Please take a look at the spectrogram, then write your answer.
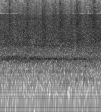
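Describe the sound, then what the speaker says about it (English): A big Burnley football crowd at Turf Moor roars and cheers in a dense, sustained wall of sound that stays loud and steady throughout. "Listen to the response from the Burnley crowd now inside Turf Moor"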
